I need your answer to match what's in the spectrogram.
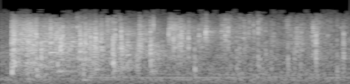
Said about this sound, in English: He shatters a prop by holding it too hard.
